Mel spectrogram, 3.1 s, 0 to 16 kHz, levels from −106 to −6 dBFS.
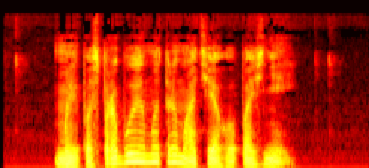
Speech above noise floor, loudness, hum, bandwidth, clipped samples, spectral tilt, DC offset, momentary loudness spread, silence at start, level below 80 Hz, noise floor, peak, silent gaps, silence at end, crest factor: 37 dB; -25 LUFS; none; 11.5 kHz; under 0.1%; -6.5 dB/octave; under 0.1%; 7 LU; 0.45 s; -44 dBFS; -61 dBFS; -8 dBFS; none; 0.65 s; 18 dB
